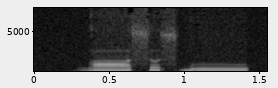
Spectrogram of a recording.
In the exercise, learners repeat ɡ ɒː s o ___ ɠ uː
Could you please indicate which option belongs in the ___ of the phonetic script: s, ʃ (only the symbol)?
s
